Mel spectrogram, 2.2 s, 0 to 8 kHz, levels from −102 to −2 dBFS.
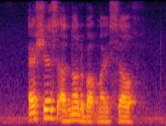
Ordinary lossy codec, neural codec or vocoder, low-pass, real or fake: none; none; none; real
